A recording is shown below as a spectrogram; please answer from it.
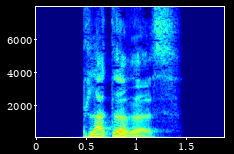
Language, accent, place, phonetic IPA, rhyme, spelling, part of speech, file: German, Germany, Berlin, [ˈplatəʁəs], -atəʁəs, platteres, adjective, De-platteres.ogg
- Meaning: strong/mixed nominative/accusative neuter singular comparative degree of platt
